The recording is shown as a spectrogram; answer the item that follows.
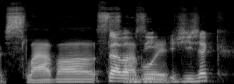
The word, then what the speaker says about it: Slavoj Žižek: I think he's Slovenian, and his name is, I'm taking a stab here, Slavoj Žižek.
